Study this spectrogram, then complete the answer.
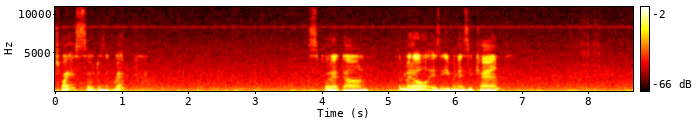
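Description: Hair rustles softly as it is braided by hand.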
